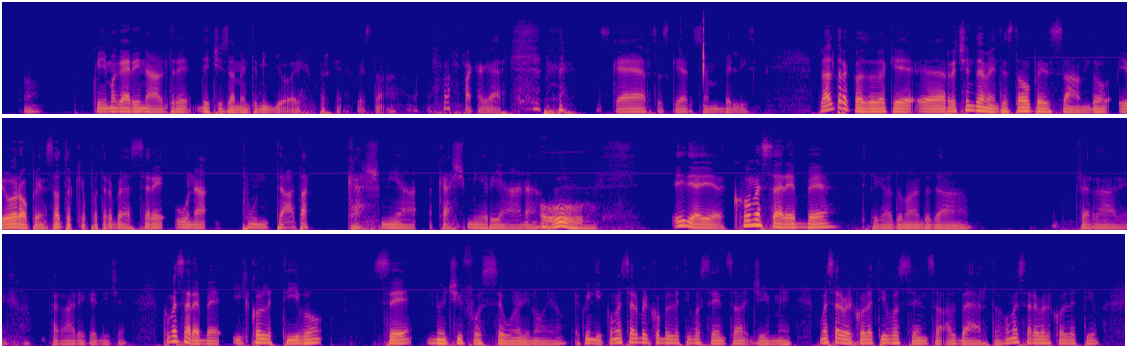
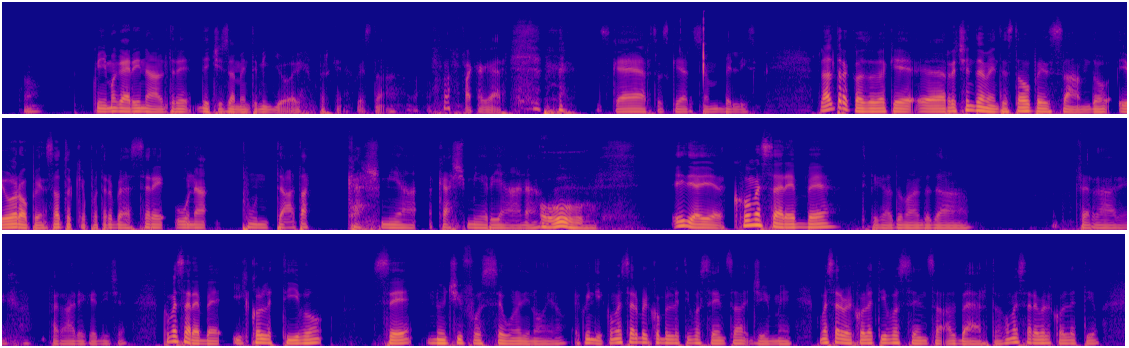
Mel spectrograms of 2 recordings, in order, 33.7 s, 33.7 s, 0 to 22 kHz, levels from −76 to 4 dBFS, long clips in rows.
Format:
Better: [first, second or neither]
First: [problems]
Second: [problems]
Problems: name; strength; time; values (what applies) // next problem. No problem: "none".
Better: second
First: high-pitched whine; faint; from 10 s on; 3 kHz, 35 dB below the speech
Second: none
